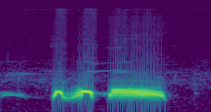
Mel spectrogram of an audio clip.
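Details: Spotted dove serving as a decoy for wild doves, giving thúc gù calls: a faint soft coo, then a quick rolled double note and a long steady coo.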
